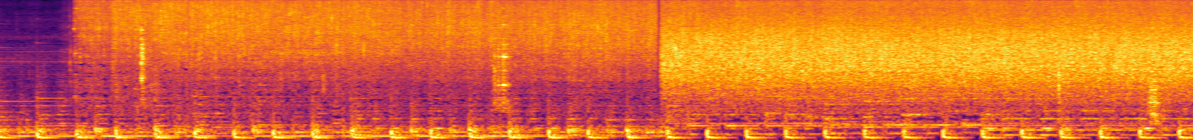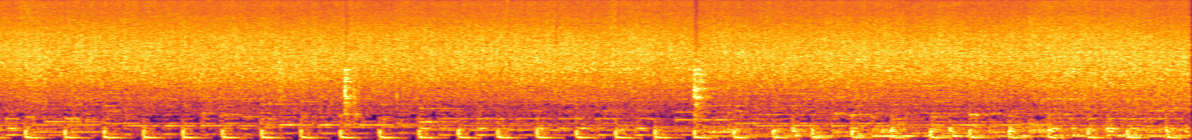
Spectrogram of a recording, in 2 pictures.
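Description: Canola and sesame oil sizzling in a wok-like metal pot. About eight seconds in, the chopped cabbage, carrots and green onions go in and the frying jumps to a louder, steady sizzle, with a few faint clicks.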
